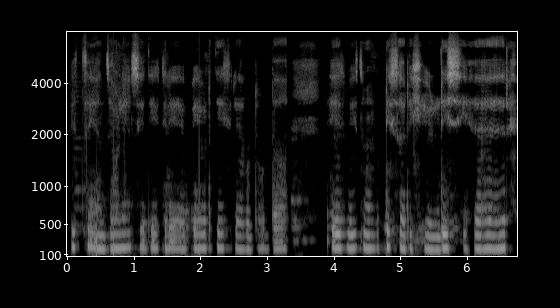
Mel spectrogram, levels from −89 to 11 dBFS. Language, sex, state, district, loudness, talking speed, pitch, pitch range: Rajasthani, female, Rajasthan, Nagaur, -37 LUFS, 170 wpm, 185 Hz, 175-190 Hz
